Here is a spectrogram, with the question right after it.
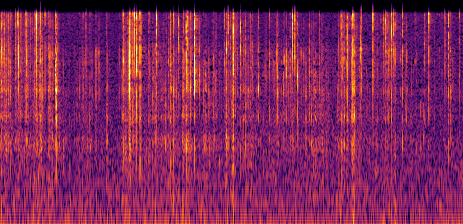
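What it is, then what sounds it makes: Crinkling plastic bag. A small, thin clear plastic bag with greenish contents is crumpled and scratched by fingertips and long matte grey nails. It makes a steady, dense crinkling with sharp bright crackles over a faint low hum, staying quiet throughout.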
